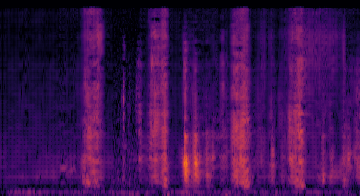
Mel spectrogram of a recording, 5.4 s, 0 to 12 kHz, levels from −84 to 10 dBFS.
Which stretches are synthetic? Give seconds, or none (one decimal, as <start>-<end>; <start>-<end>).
0.0-1.7; 2.1-5.4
